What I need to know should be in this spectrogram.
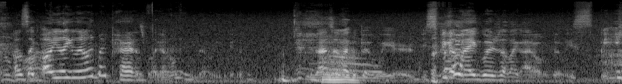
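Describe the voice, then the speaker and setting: The voice rushes at a very fast pace with big swings in loudness, heard through audible room echo and noticeable background noise. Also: woman. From Canada, with early childhood in China. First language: Chinese. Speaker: storyteller among friends. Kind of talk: casual chat.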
